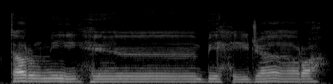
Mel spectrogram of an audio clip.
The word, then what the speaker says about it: ترميهم بحجارة: You're going to see that the mim hides a little bit, which is what ikhfa means. So that is pronounced tarmihim bihijara.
